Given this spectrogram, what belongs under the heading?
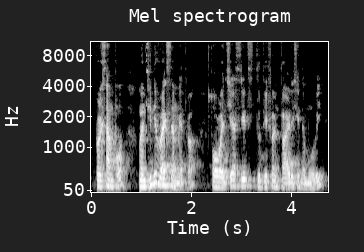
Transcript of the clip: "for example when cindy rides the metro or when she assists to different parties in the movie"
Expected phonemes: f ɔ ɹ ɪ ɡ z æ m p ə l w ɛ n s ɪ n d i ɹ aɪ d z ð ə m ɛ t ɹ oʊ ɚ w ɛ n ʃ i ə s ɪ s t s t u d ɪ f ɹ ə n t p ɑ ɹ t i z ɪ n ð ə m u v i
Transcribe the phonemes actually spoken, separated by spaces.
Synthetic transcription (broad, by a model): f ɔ ɹ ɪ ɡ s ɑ m p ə l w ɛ n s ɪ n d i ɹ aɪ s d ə m ɛ t ɹ oʊ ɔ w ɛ n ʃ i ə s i t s t u d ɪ f ɹ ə n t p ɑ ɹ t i s ɪ n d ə m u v i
